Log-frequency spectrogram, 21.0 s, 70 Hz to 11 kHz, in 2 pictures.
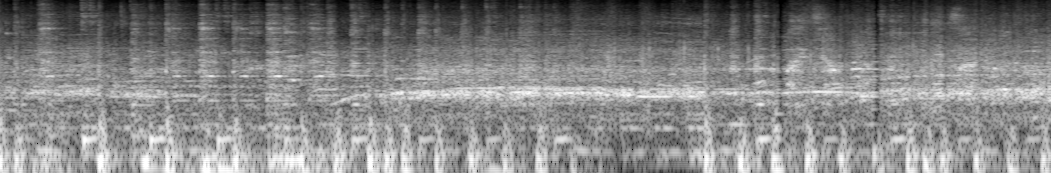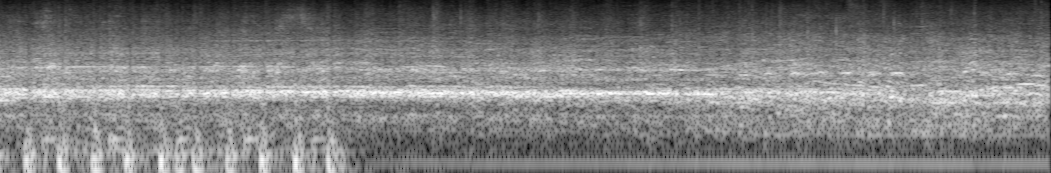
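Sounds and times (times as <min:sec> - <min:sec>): music playing: 0:00.0 - 0:17.1
crowd cheering and shouting: 0:00.0 - 0:21.0.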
